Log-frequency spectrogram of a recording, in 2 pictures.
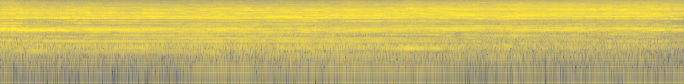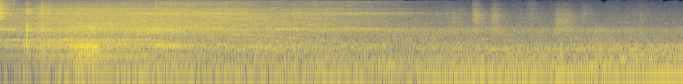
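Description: Cordless angle grinder cutting the top off an old brass car headlight reflector: a loud, high grinding with ringing tones. About seven seconds in it is switched off and the disc spins down with a falling whine over a couple of seconds, followed by a few faint clicks and knocks.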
